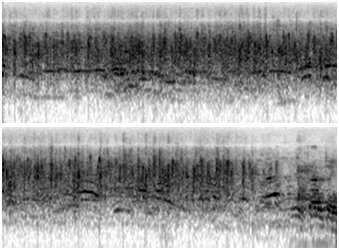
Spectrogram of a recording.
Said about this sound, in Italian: Ancora un applauso e un saluto.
